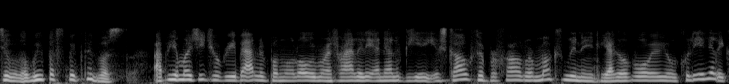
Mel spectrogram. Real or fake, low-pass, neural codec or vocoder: fake; 5.4 kHz; codec, 16 kHz in and 24 kHz out, 0.4 kbps, LongCat-Audio-Codec, four codebook decoder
